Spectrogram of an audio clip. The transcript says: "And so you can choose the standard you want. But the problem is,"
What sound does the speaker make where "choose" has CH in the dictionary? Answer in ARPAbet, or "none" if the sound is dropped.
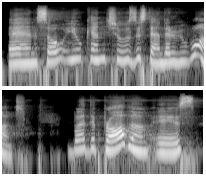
CH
